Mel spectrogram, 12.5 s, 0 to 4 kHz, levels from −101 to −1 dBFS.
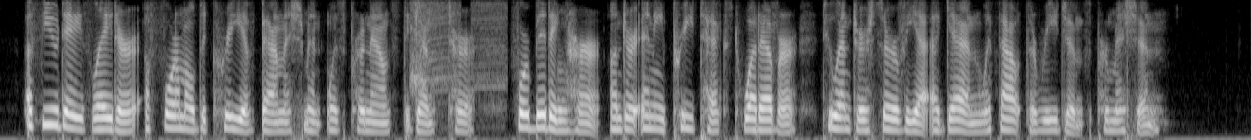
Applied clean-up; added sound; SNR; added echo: none; Drill; 19 dB; none.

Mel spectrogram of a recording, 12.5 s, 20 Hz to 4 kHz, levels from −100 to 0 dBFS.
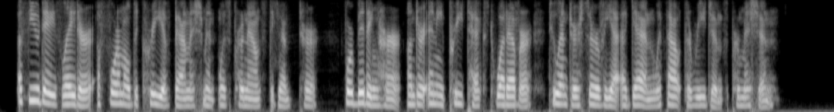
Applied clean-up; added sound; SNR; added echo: neural mask model DeepFilterNet 3.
